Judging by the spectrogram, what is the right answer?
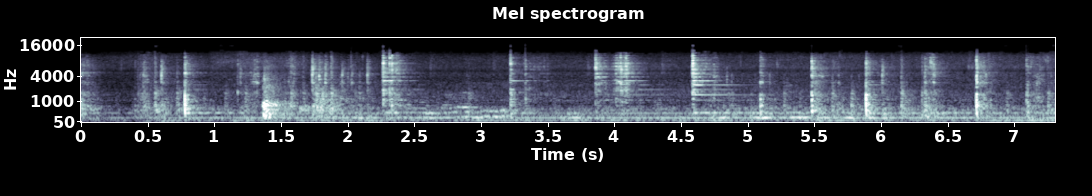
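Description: Steel spoon scraping and clinking against an aluminium kadhai as a thick spice paste is stirred, in quick irregular strokes, a few of them ringing briefly, over a faint sizzle of the paste frying in oil.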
